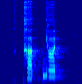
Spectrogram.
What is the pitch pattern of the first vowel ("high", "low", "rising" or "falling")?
rising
